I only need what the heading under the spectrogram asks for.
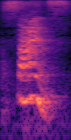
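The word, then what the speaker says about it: science: होत नाही हा वाचायचा सीन तसाच हा बघा सायन्स सायन्स हा वाचायचा आहे सायन्स सायन्स क नाही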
